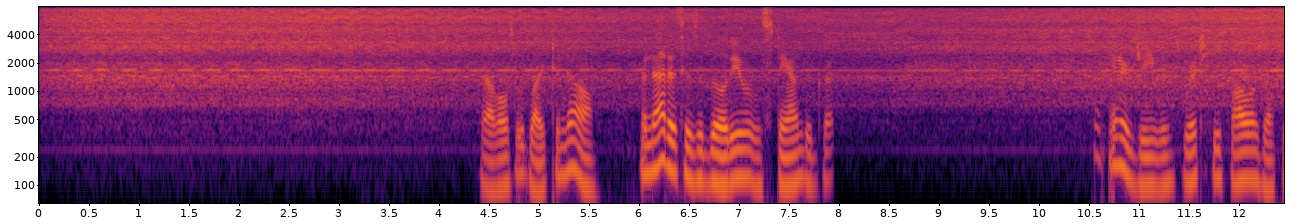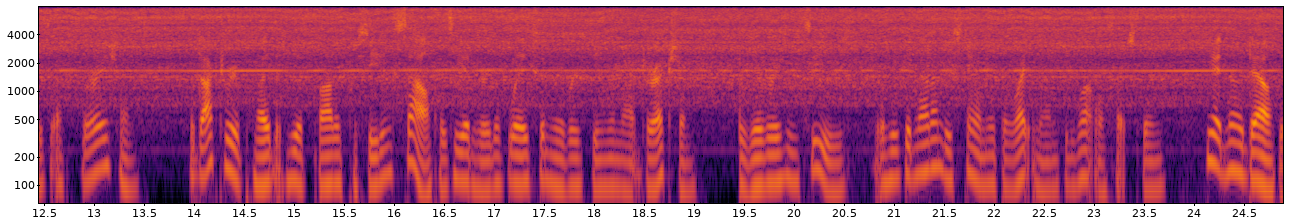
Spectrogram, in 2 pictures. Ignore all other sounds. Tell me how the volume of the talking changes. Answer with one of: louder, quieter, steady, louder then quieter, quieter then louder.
steady.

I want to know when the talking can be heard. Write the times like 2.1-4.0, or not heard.
4.4-8.0, 10.6-24.8.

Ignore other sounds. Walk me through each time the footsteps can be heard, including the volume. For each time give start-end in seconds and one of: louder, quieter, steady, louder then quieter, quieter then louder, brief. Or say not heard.
not heard.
